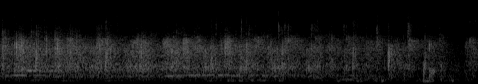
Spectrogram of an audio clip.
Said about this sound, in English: Oh, somebody clap your hands and praise the Lord this morning.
